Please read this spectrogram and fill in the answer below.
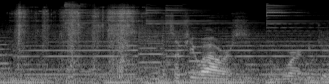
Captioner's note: coins rattling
